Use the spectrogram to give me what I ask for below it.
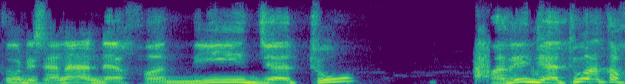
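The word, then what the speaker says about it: خديجة: Nomor 1 di sana ada khadijatu atau khadijatun bacanya Ibu? Khadijatu. Kenapa nggak boleh tanwin? Karena Mu'annas. Al-alam al-mu'annas. Ahsantunna. Jadi al-alam al-mu'annas, nama mu'annas tidak boleh tanwin.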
